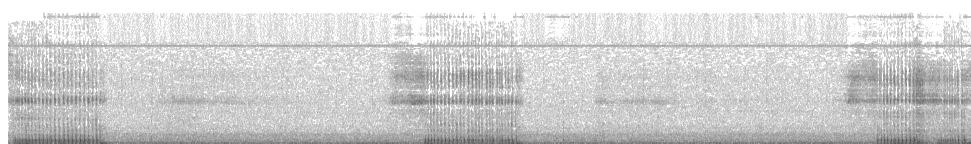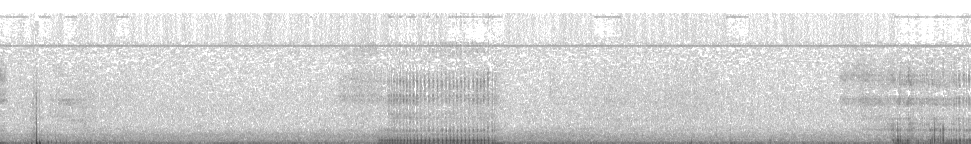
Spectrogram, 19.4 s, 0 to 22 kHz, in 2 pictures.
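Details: Soft, hissing snores about every four to five seconds (~13/min) from Tikva, a sleeping pug, noisy breaths through a narrowed airway; quieter than in real life; snoring.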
